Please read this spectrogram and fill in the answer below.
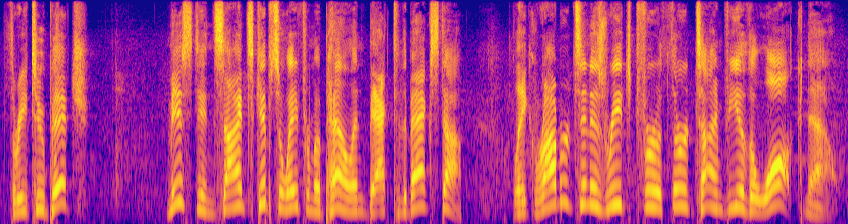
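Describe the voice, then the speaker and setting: A man's voice: extremely high pitch, expressive, moderate pace, dry recording. A young American man calling baseball live as a radio play-by-play announcer, in clipped, descriptive phrases. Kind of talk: live sports commentary.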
